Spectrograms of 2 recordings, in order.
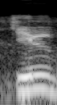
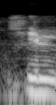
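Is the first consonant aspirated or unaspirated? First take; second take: unaspirated; aspirated. First: The first k is unaspirated. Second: The first k is aspirated. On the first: The speaker calls it wrong. "এটা কিল বলবো না" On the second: The speaker calls it right. "এটা কিল বলবা"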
